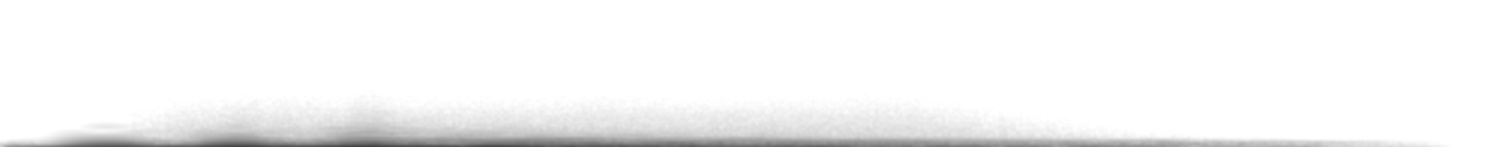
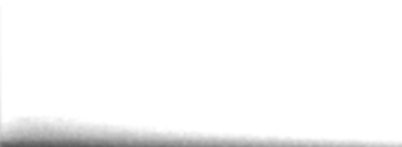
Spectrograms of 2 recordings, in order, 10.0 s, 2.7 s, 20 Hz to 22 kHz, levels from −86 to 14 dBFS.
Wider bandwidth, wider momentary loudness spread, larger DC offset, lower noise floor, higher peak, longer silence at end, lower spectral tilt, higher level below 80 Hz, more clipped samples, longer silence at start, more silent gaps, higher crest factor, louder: second, 2.3 kHz vs 3 kHz; about the same, 21 LU vs 23 LU; neither; first, -77 dBFS vs -57 dBFS; first, -4 dBFS vs -8 dBFS; first, 2.6 s vs 0.9 s; about the same, -13 dB/octave vs -13.5 dB/octave; second, -34 dBFS vs -28 dBFS; neither; about the same, 0.1 s vs 0 s; neither; about the same, 16 dB vs 16 dB; first, -18 LUFS vs -25 LUFS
